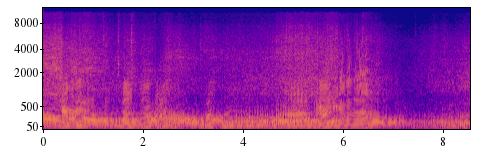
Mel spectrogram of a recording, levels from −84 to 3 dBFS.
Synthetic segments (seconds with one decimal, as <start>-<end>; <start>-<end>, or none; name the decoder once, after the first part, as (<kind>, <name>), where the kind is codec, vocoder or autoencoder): none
